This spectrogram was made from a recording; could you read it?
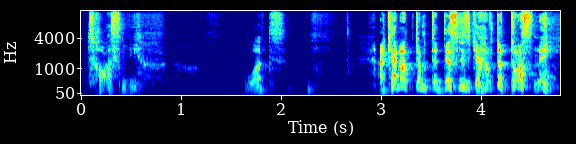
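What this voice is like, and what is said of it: Impression of Gimli's voice. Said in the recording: “Gimli does a little peek, like ... That impression was full.”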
